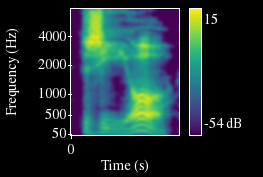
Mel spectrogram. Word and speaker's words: Zi-O: That's how his katakana reads, Gio, and as we'll hear later, it's pronounced that way too. If it was pronounced with a Z, then we'd have this katakana and not G.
